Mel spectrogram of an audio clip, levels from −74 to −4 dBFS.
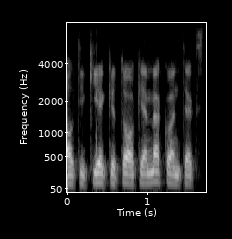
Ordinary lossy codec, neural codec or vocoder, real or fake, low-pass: Opus, 16 kbps; none; real; 7.2 kHz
